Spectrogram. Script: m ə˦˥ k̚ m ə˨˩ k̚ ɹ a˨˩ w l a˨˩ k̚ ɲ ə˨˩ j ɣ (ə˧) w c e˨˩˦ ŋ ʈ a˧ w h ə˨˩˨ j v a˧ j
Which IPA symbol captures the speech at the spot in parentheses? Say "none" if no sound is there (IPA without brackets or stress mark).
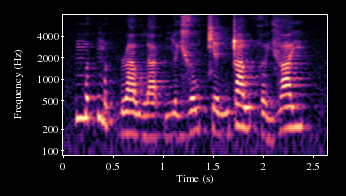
ə˧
